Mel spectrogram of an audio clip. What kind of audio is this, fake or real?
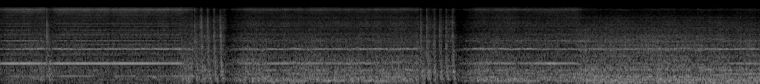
fake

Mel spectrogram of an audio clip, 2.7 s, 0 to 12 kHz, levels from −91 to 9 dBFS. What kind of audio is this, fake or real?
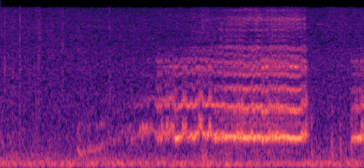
real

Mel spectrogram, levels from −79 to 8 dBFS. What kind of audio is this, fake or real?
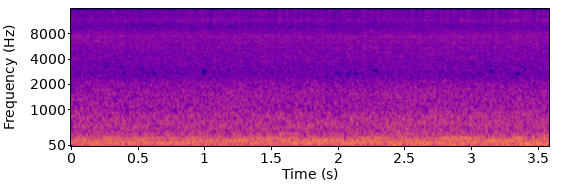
real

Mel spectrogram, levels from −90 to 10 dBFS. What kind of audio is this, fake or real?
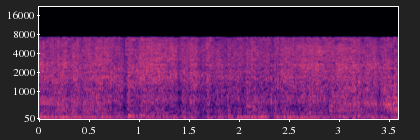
fake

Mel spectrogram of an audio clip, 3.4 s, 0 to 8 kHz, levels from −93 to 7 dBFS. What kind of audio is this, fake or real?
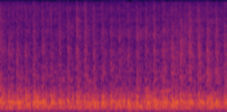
real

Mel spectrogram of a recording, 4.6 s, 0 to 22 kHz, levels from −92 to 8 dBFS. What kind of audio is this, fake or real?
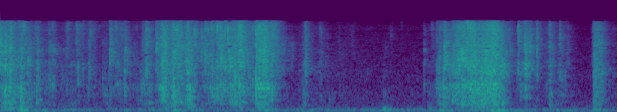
real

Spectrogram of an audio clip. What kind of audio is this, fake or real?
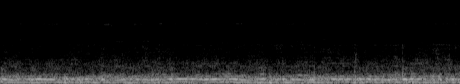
fake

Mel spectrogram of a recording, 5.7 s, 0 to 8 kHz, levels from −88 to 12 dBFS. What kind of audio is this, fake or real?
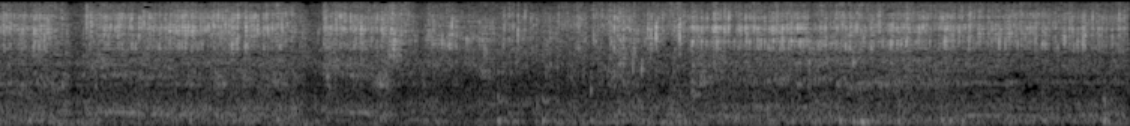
real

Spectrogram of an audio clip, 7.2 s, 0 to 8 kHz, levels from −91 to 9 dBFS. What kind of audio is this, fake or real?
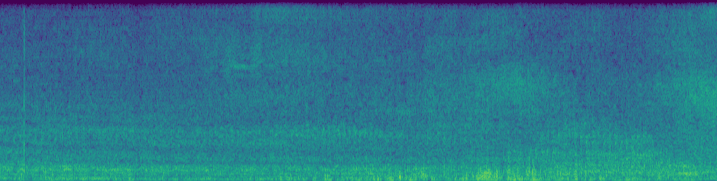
fake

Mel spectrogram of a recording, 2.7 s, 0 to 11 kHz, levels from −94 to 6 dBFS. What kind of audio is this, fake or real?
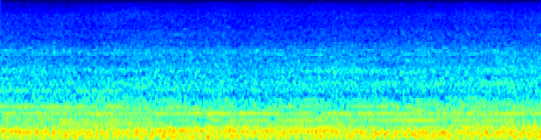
fake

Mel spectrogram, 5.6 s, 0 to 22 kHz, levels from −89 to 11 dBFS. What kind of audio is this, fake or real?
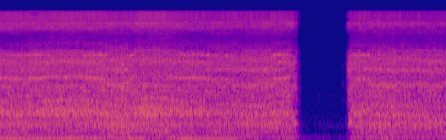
fake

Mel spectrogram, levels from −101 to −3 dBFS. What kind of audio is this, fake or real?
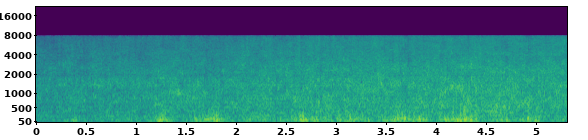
fake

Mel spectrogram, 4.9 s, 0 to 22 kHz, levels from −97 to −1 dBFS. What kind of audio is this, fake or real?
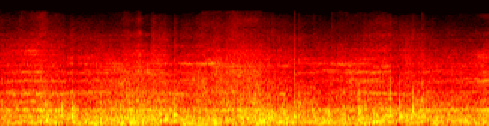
fake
